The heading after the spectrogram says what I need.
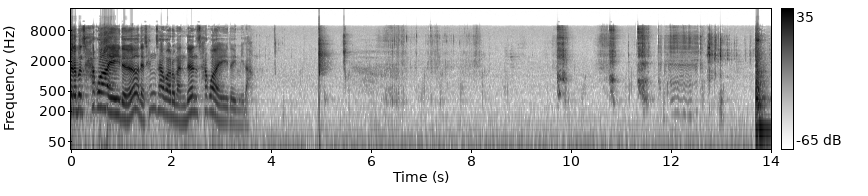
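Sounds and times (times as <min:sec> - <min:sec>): person swallowing a drink: 0:05.4 - 0:08.4, 0:09.7 - 0:13.2.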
